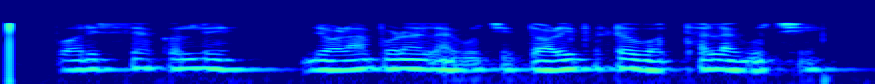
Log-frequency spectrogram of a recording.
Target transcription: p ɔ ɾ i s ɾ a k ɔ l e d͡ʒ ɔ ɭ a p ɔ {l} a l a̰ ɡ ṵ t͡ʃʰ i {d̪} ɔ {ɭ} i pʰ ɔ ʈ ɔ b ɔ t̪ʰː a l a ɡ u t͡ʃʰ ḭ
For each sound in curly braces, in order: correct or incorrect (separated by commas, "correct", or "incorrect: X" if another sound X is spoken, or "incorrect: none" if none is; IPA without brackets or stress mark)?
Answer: incorrect: ɽ, incorrect: t̪, correct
